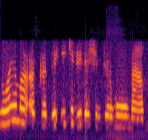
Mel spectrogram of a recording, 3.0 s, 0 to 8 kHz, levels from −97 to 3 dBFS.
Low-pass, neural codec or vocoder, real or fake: 7.2 kHz; none; real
